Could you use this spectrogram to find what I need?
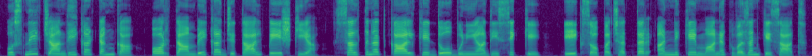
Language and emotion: Hindi, neutral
